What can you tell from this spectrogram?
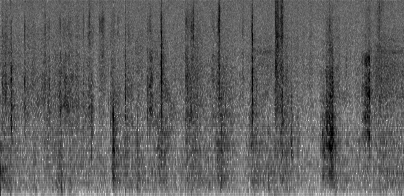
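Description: Digital Bird pan head being screwed by hand onto a tripod mount: faint rubbing and scraping with a handful of light clicks as the housing turns on the thread.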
